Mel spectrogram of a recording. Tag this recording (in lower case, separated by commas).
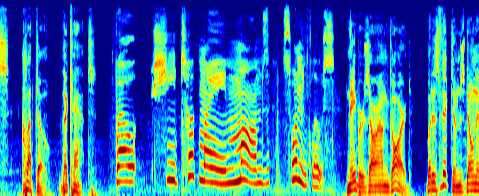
speech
